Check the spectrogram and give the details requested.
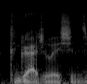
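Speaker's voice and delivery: low, soft, deadpan congratulations; stern officer. Retold or imitated. Customs officer handing phone back, low stern deadpan. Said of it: "Still super stern".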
